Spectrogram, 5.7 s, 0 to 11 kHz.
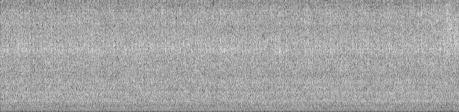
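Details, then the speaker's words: Curb-found 6.5 hp push mower, started with starting fluid: loud single cylinder buzzing steadily but ragged and uneven; rough running blamed on gummed-up spark plug and dirty carburetor. "hopefully it runs smoother spark plug was dumbed up and the carburetor yeah definitely"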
